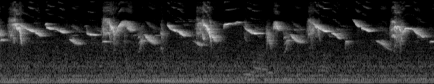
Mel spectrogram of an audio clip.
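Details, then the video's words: Excited red siskin answering a played recording with a steady run of high, slurred, downward-sweeping notes repeated about once a second. "Red siskin emosi dengar suara BT"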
